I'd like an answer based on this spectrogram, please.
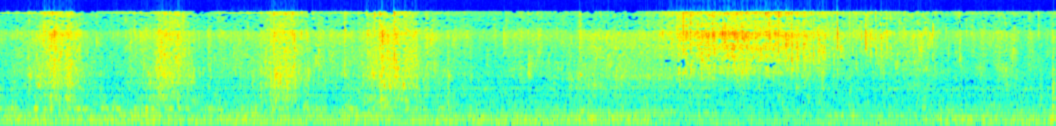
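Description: Top-load washing machine agitating: water and clothes churn in rhythmic swishes about every second and a half over a steady motor hum. The churning stops about halfway through, leaving the hum and a softer hiss.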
